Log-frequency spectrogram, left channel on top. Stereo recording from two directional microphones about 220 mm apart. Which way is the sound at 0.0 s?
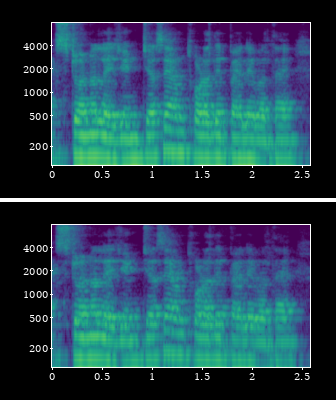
40° left (ahead or behind).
